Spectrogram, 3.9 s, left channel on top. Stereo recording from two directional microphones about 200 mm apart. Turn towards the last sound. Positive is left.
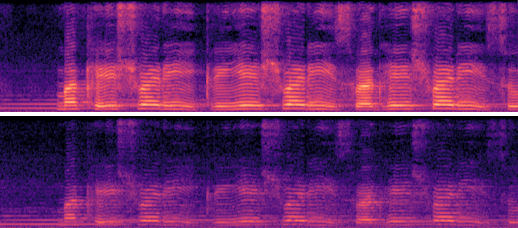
turn(degrees=50)  # may be behind; listen again after turning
